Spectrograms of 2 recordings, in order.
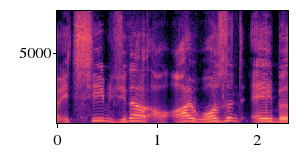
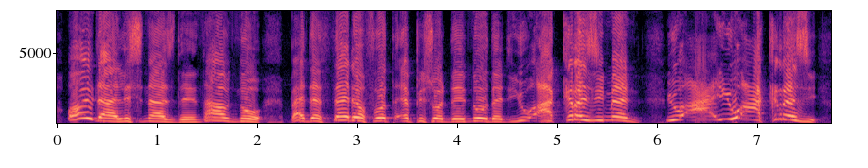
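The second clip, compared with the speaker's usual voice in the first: louder and higher, teasing and building to a shout on "crazy"; 5 semitones higher, 4 dB louder than usual. Real, not acted. Host teasing guest to the listeners, loud building shout. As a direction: rib him loudly, climbing higher to a shout.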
